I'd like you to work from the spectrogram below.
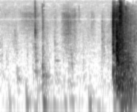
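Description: A bedroom door is shut with one loud, abrupt thud near the end, after a few soft, scattered thumps and shuffles.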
